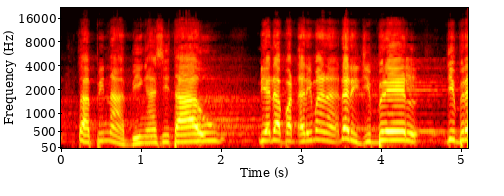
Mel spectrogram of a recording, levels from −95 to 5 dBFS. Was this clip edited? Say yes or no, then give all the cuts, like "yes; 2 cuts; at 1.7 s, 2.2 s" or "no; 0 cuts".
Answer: no; 0 cuts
